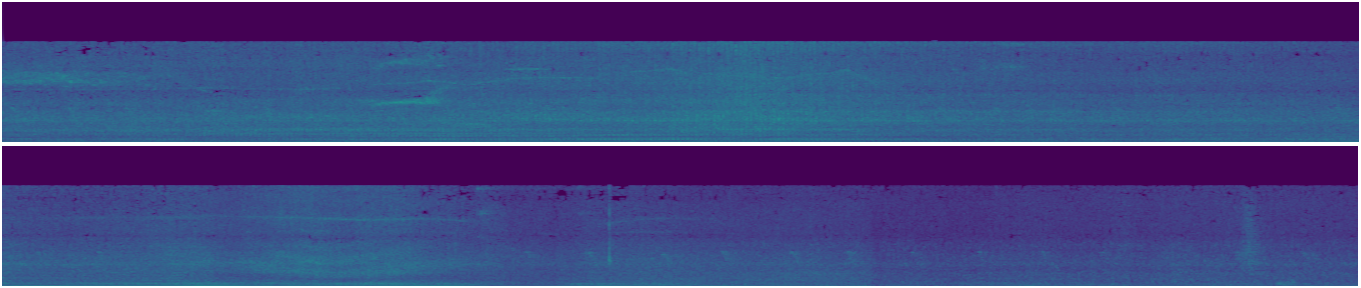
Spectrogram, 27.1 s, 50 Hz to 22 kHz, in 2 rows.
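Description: Road traffic running along a multi-lane city street: a continuous engine and tyre rumble whose low end swells and is loudest between about 14 and 18 seconds in, easing off after that.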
